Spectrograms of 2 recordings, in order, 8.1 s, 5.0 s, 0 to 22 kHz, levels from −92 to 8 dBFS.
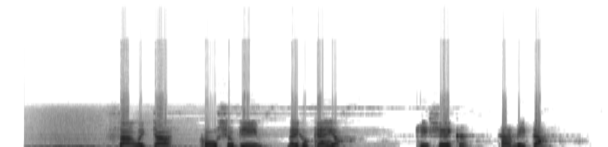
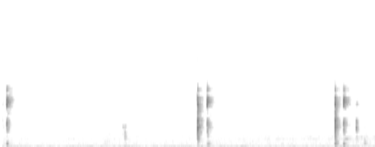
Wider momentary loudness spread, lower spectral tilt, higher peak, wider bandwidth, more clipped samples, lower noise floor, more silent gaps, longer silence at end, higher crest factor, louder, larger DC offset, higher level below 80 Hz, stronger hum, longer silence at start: first, 17 LU vs 13 LU; first, -7 dB/octave vs 2.5 dB/octave; first, 0 dBFS vs -20 dBFS; second, 8.4 kHz vs 13 kHz; first, 0.1% vs under 0.1%; second, -57 dBFS vs -82 dBFS; neither; first, 0.8 s vs 0.25 s; second, 14 dB vs 38 dB; first, -11 LUFS vs -48 LUFS; neither; first, -32 dBFS vs -84 dBFS; neither; first, 0.45 s vs 0.1 s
